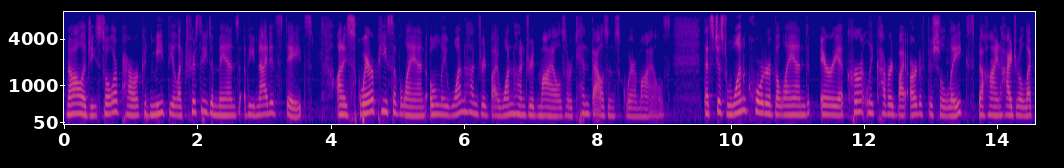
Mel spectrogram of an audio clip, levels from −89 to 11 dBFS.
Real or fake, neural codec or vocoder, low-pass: real; none; 7.2 kHz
